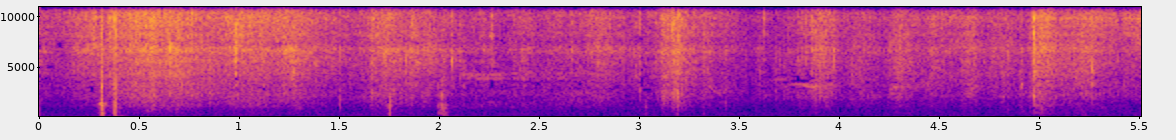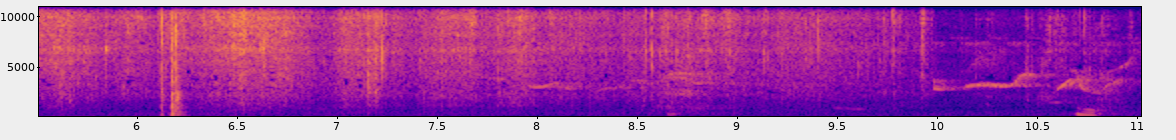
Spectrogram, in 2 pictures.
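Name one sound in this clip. Dry grass rustles and crackles as hands push through a lemongrass clump.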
